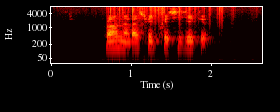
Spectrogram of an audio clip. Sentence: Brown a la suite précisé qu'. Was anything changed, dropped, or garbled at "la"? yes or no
no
